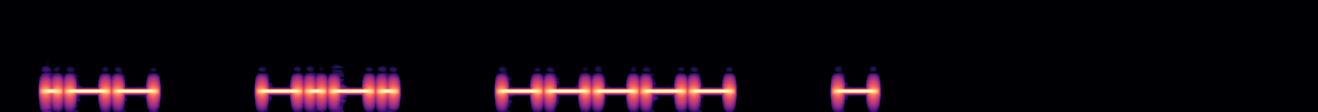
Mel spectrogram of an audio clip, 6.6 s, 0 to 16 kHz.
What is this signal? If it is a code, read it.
Morse code, heard as a keyed tone, about 20 wpm, spaced as for 11 wpm, 700 Hz. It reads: WC0T
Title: USA Call Signs - 4 Characters - 3x Character Spacing - 20wpm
